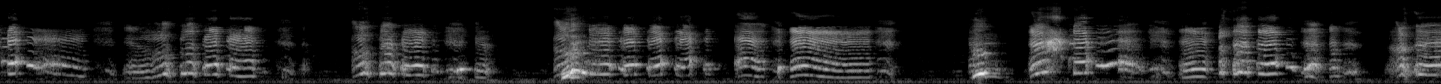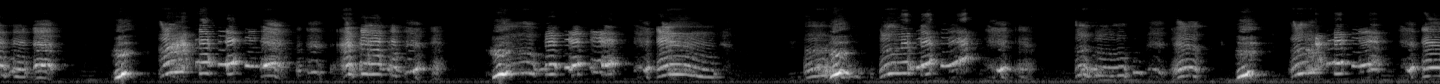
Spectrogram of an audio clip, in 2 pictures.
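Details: An infant (baby) giggles and babbles, with brief sharp catches every few seconds that fit hiccups, each followed by laughter.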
